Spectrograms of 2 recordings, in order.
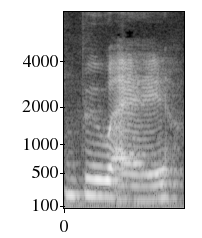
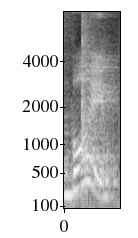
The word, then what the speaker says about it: buoy: the floating marker but Americans Americans said boo a buoy it doesn't sound it sounds like a different language doesn't sound English boo eh it honestly sounds like someone from Essex talking about their boo it's my boo eh he's ruined um so yeah boo eh um sounds very posh but yeah it's a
